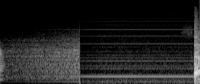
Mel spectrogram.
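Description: A faint hiss, then about a second in a steady electronic tone with many overtones comes on suddenly. It holds level and ends in a sharp click as speech resumes.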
